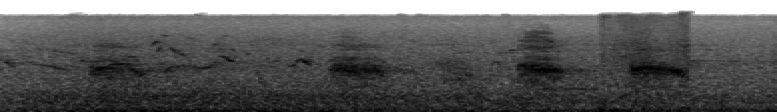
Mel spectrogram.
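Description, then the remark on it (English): Several harsh bird calls, crow-like caws, ring out one after another over steady outdoor background noise in coastal bushland on a nine-hole island golf course by a clear blue ocean, moderately loud, with no one talking. “And it's just, yeah, really sort of clear air. You can hear the birds.”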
